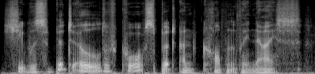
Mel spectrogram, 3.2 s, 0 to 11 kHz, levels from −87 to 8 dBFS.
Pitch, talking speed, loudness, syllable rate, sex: 95 Hz, 190 wpm, -19 LUFS, 4.8 syllables/s, male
